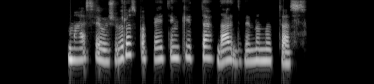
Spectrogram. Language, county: Lithuanian, Marijampolė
